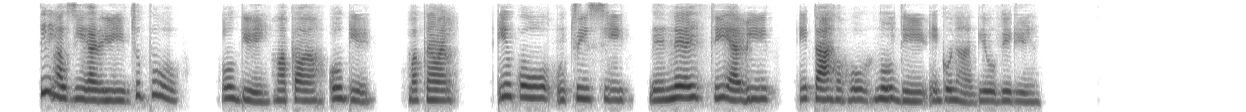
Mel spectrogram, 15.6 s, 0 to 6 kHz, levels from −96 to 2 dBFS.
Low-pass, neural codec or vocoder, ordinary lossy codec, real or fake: 5.4 kHz; codec, 16 kHz, 0.5 kbps, FreqCodec, larger model; AAC, 24 kbps; fake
